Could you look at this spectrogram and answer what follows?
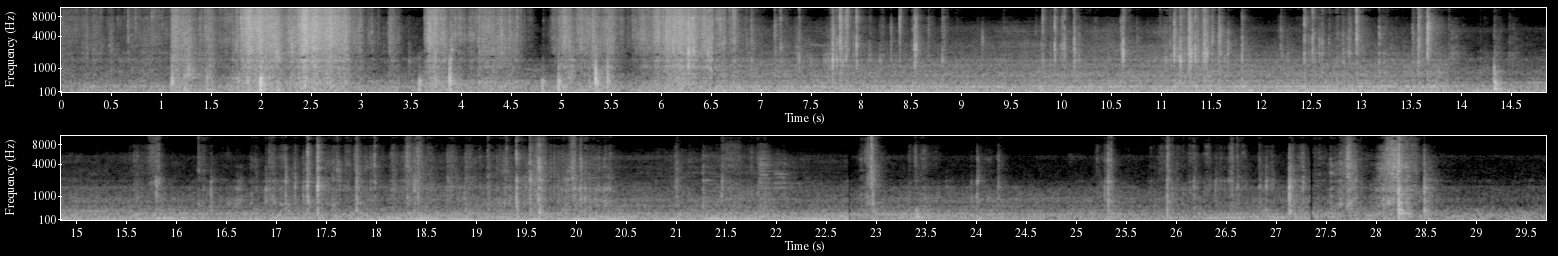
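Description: Paper takeout packaging rustling and crinkling as a hot dog in a paper box is unpacked and set on a ceramic plate. The rustling is loudest in the first several seconds and again a few seconds later, then gives way to quieter light clicks and handling.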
